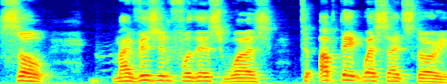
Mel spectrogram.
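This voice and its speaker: Using lively intonation, a man speaks in a New York accent. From New York City, South Bronx. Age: 60s. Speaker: jazz percussionist and band leader. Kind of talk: guest lecture.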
